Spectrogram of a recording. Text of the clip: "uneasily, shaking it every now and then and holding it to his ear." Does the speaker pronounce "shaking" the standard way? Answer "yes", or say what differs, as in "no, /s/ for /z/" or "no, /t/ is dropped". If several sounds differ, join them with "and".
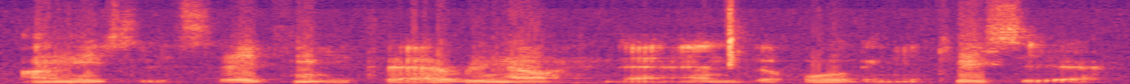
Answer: no, /s/ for /ʃ/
